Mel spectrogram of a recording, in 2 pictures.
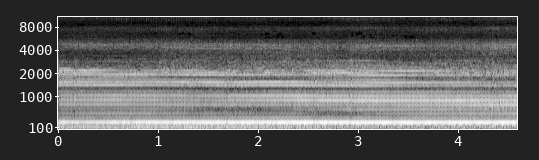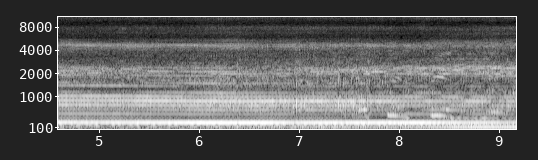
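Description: Fuel-engined unmanned crop-spraying helicopter in flight: a steady engine and rotor drone that holds one pitch.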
